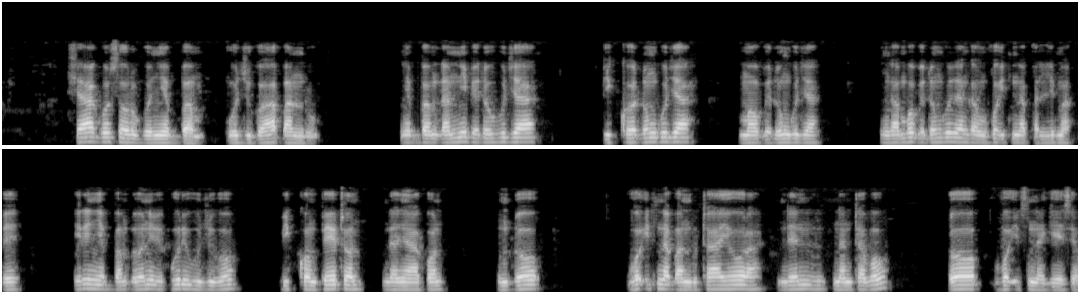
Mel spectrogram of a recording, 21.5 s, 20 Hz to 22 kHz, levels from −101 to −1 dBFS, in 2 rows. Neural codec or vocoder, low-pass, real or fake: none; 7.2 kHz; real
